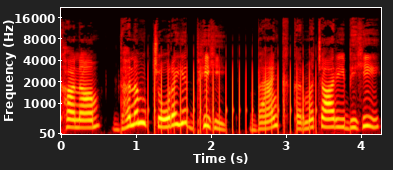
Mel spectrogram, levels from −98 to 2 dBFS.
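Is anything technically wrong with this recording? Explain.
Yes. From 1.16 to 3.41 s there's a train of clicks: around thirty regular ticks, 11.6 a second, well above the speech, likely from nearby interference.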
